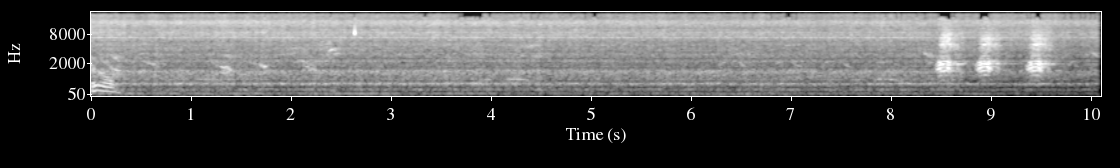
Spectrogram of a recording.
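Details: Honey bees on orientation flights around a very busy hive on 22 September 2022, many bees inside and outside. A steady, low droning hum with a faint higher whine runs throughout, and three short, harsher bursts come near the end.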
